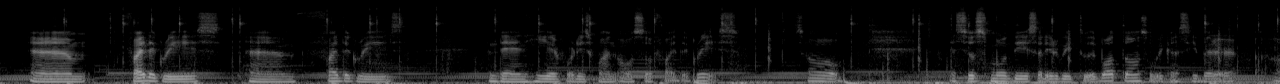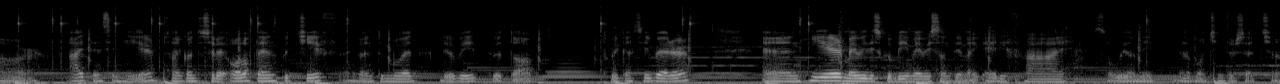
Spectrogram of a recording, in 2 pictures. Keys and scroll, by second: 21.9-22.8 typing.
